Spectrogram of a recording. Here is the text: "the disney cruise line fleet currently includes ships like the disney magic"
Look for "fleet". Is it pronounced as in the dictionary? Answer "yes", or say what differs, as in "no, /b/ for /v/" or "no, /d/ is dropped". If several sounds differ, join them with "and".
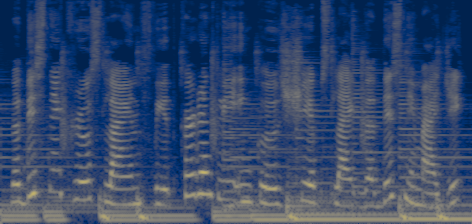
yes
